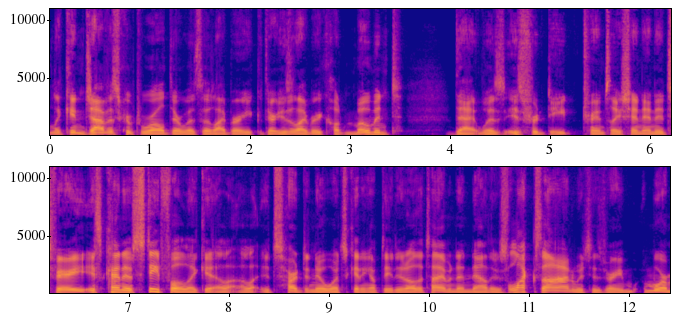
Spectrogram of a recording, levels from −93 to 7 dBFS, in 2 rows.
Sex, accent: male, American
